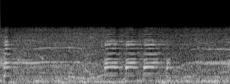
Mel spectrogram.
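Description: Vehicle horn honking a rapid string of short toots about halfway through, over the rumble of passing traffic and voices.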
